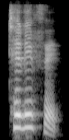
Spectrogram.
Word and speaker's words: terrific: Terrific, terrific. It's a three-syllable word and stress is on the second syllable.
